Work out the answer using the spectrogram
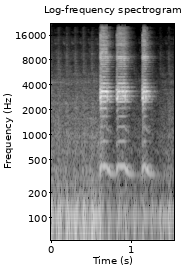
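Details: Yamaha Mio M3 fuel-injected scooter after fitting a Mio Soul GT regulator-rectifier to fix MIL code 46 (charging fault); two strong, clear, steady horn blasts over soft idle, horn loud and charging now normal.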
